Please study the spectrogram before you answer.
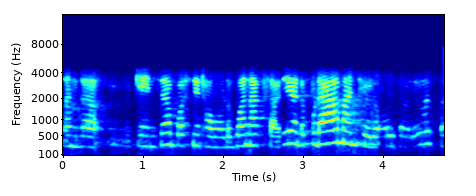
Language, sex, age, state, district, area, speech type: Nepali, female, 18-30, West Bengal, Darjeeling, rural, conversation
